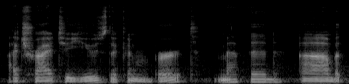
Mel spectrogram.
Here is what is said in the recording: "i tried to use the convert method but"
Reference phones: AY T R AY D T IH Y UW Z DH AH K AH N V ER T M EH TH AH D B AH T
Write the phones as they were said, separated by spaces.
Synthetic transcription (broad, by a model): AY T R AY D T IH Y UW Z DH AH K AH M V ER T M EH TH AH D B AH T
